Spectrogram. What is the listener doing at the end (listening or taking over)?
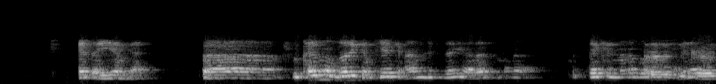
taking over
